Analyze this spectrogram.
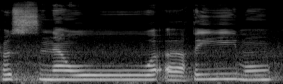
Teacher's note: حسنا سین میں سختی اور سیٹھی یہاں پہ بھی ادغام کر رہے ہیں. تنوین کو واو تشدید سے ملا رہے ہیں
